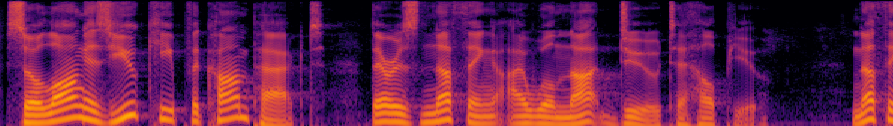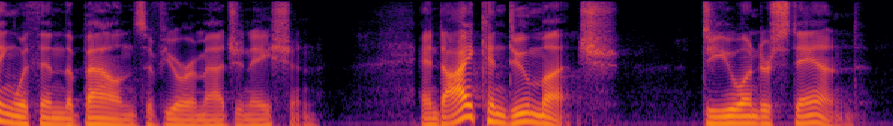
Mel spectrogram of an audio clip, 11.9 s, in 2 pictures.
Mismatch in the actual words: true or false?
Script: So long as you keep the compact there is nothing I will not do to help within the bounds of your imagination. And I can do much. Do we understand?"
true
